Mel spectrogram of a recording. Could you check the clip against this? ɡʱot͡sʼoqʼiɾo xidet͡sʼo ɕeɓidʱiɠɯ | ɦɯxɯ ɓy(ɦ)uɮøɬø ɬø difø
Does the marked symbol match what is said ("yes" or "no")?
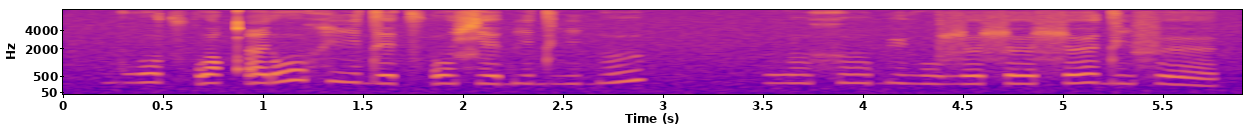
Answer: yes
